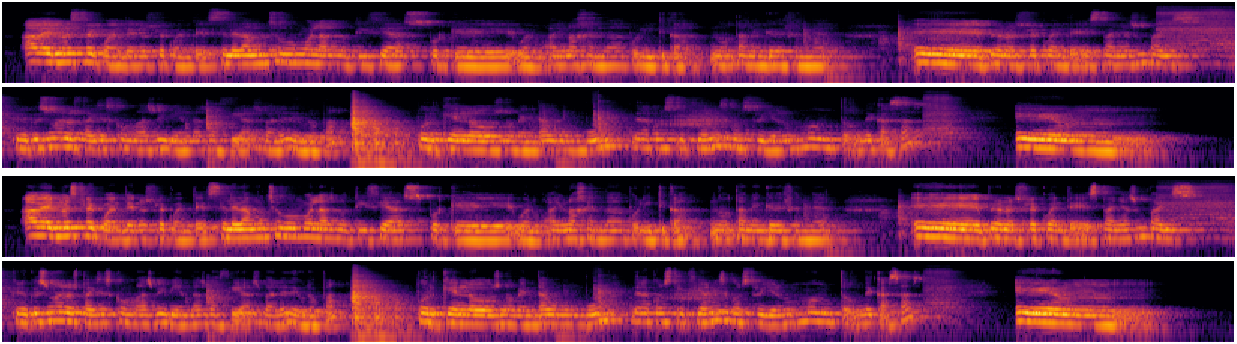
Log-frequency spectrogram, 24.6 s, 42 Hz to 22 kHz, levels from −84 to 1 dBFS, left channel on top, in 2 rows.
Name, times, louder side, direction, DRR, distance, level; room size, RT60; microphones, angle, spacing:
voice 1, 0.2-8.3 9.1-11.9 12.4-15.7 16.5-21.5 22.5-23.8, right 1 dB, 60° right, 2 dB, 2.2 m, -23 dB
sound 1, 7.9-9.7 10.2-10.3 10.9-11.1 11.5-12.6 13.1-13.5 14.1-15.2 15.8-16.8 17.6-19.9 20.2-20.5 21.1-21.2 21.5-22.0, left 1 dB, 20° left, 2.5 m, -35 dB
20.0 x 7.3 x 7.5 m, 0.90 s
head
